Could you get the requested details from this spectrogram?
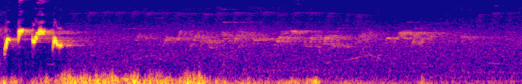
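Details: Red-whiskered bulbul competition bird opens with a fast burst of four clear whistled notes, followed by soft distant chirps and low rumbling background noise before one more note at the very end.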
